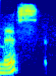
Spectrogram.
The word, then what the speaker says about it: Myss: So essentially, the woman who wrote this book, Carolyn Miss. Yeah, it's a really, really good book. It's called Anatomy of the Spirit, and the author is Carolyn Miss, but it's spelled M-Y-S-S instead of the typical M-I-S-S.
